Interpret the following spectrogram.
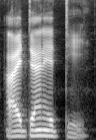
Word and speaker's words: identity: Identity. You can say identity, but it's very common in American English to drop the T identity after the N.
